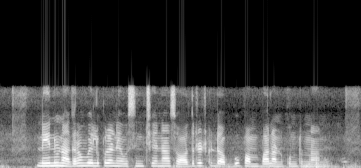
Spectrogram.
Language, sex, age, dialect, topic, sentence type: Telugu, female, 18-24, Utterandhra, banking, statement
